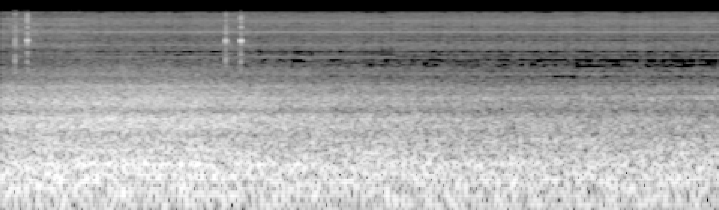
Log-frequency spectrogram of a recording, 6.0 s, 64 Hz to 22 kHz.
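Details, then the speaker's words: Asus ROG Strix RTX 4070 Ti graphics card recorded from a cold boot and while gaming in Diablo 4: steady, soft fan hiss like any other GPU, spinning up under load but not loud, with essentially no coil whine. "To me, this card sounds just like any other GPU. It spins up when you're playing a game, but it's not crazy loud."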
